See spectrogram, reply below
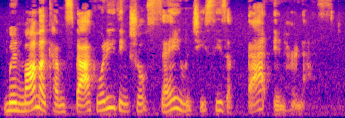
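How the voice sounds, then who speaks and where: A woman doing an interactive picture-book read-aloud for children, expressive and pausing to ask her young listeners questions in chatty asides. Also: fairly high pitch, a little hiss or hum, poor audio.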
